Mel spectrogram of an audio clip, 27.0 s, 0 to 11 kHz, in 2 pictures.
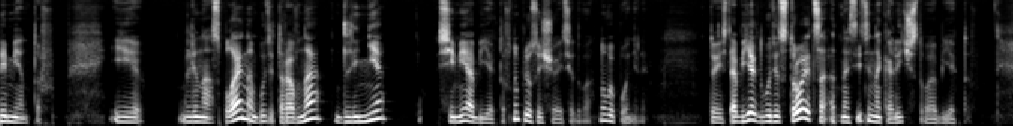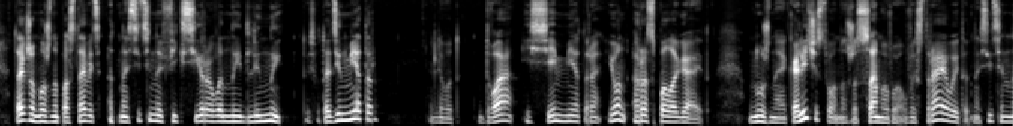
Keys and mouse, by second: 13.5-17.0 drag, 18.1-19.2 drag, 20.3 middle click.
